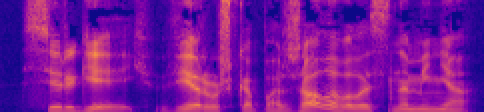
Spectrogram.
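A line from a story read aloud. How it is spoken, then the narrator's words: Laughing old man. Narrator (Russian): засмеялся старик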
